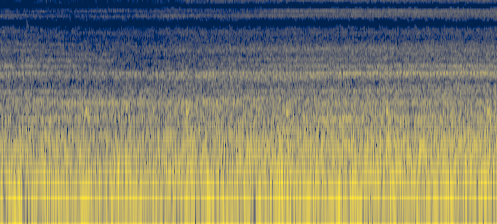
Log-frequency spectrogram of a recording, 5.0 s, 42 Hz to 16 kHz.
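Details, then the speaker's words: New 3-phase 480VAC motor on rebuilt reduction gearbox, bench test run: quiet, even hum and whir with no knocks, grinding or surges; motor and gearbox both turning smoothly and normally. "And there it is. The motor's turning. The gearbox is turning. And what the gearbox does is it reduces the speed of the motor."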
